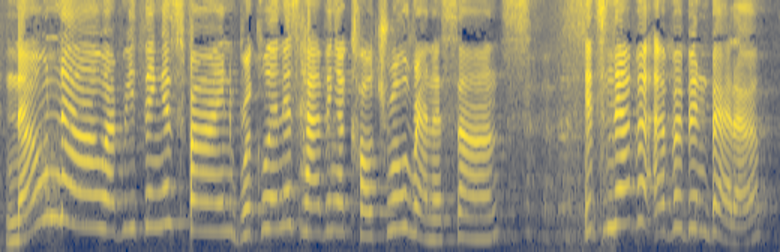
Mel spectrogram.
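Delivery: high-pitched doting aunt, chuckling at the end; Aunt Mir impression. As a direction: pitch way up into a fussy elderly aunt insisting all is fine. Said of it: "Auntie Mir would go".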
